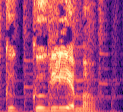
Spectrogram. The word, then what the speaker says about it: Guglielmo: Guglio. – It's not Guglio, he's Guglielmo.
